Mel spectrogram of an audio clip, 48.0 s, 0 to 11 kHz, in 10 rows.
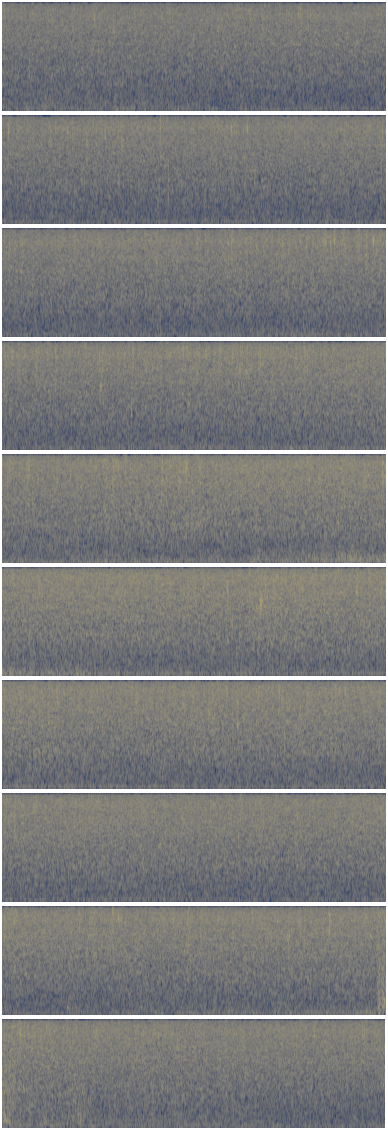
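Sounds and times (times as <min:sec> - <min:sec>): steady rain: 0:00.0 - 0:47.9
low roll of thunder: 0:19.2 - 0:26.8, 0:42.8 - 0:46.6.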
